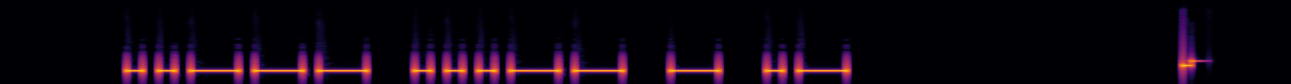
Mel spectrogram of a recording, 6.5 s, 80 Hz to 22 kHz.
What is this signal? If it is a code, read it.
Morse code, heard as a keyed tone, about 15 wpm, 700 Hz. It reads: 23TA
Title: Common Cut Numbers - 4-Digit 15wpm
